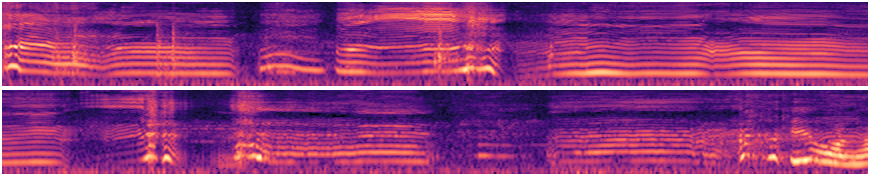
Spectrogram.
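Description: A young boy crying hard, in a string of high-pitched, drawn-out sobbing cries. The longest is held for about two seconds in the middle, and short breaks come between them.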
